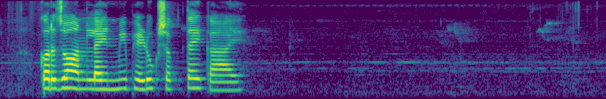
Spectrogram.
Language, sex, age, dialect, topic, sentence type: Marathi, female, 18-24, Southern Konkan, banking, question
